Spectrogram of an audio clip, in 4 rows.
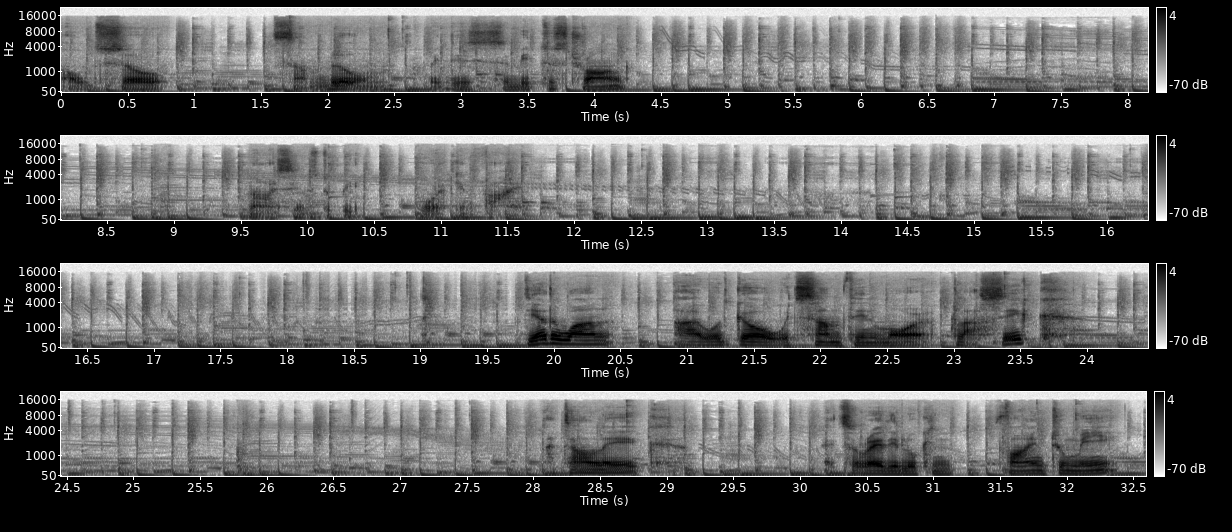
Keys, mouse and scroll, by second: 5.8 click, 6.4 click, 9.8 click, 12.4 middle click, 16.5-17.5 scroll down 7, 17.5 middle click, 18.4-19.1 scroll up 3, 19.1-20.0 scroll up 4, 20.0 middle click, 22.4 click, 27.0 click, 28.3 click, 32.2 click.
